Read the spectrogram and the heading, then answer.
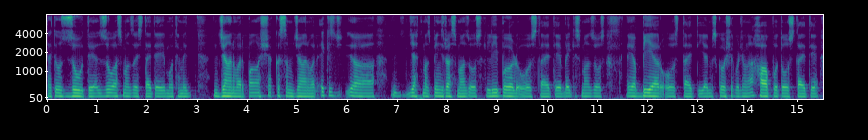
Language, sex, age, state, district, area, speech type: Kashmiri, male, 30-45, Jammu and Kashmir, Ganderbal, rural, spontaneous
